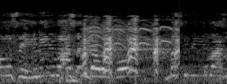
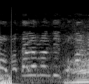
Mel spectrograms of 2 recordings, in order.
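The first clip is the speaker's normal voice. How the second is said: ordinary talk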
